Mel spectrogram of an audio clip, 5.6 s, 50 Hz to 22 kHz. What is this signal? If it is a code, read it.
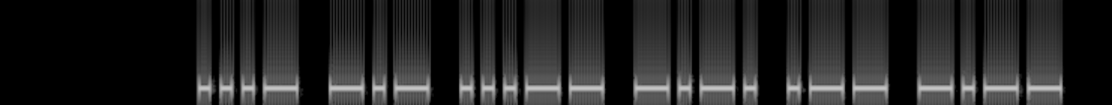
Morse code, heard as a keyed tone, about 22 wpm, 700 Hz. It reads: VK3CWY
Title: DXCC-100 Call Signs - 6 Characters - Repeated 2x - 22wpm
